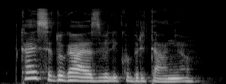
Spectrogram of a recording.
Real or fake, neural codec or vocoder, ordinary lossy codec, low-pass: real; none; none; 14.4 kHz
